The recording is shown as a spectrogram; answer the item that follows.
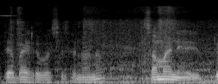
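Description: People talking close to the phone.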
